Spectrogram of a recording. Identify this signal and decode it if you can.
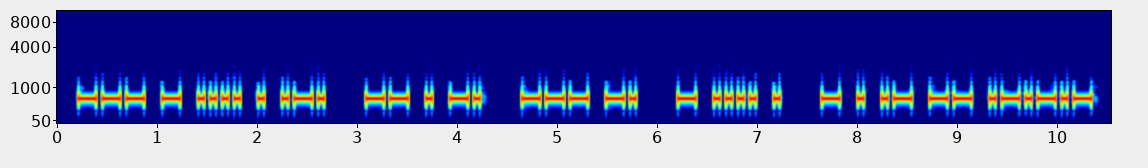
Morse code, heard as a keyed tone, about 20 wpm, 600 Hz. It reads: OTHER MEN ON THE TEAM.
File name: the old man and the sea / the old man and the sea part 1 20wpm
